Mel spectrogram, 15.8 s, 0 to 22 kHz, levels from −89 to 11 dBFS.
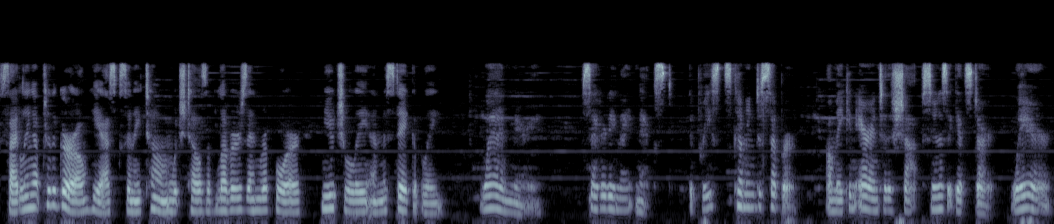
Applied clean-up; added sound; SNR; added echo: classical method log-MMSE.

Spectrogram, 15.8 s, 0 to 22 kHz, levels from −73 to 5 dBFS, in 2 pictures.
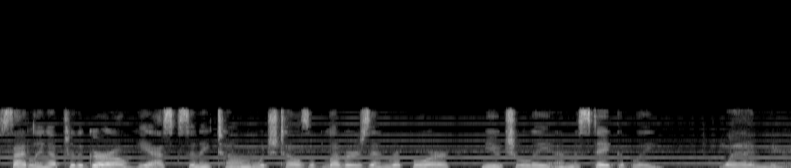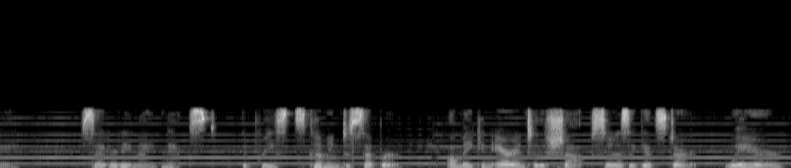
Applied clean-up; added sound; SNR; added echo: none; Bowed string instrument; 18 dB; none.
